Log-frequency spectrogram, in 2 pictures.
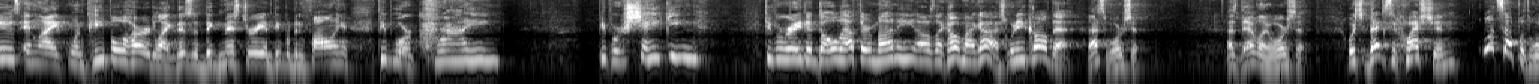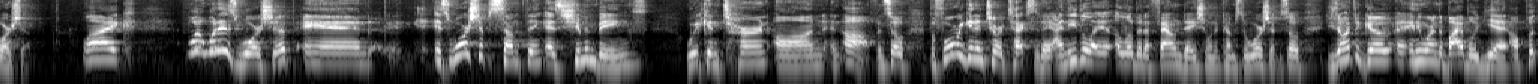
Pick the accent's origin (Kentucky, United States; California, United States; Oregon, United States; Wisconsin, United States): Kentucky, United States; I grew up in Kentucky in a really small town there.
